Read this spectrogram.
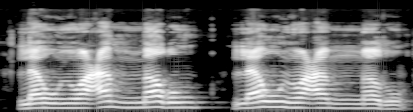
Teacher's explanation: لو میں لام کو واو کے ساتھ ملانا ہے, واو لین بغیر کھینچے پڑیں گے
